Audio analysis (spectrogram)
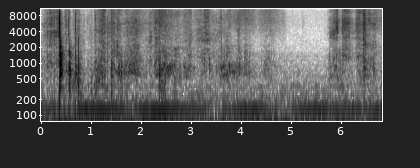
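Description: Long nails and fingertips flip the thin paper pages of an open paper coloring book and brush across them. A sharp papery flick near the start gives way to soft, crisp rustling and brushing strokes over a steady low hum.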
